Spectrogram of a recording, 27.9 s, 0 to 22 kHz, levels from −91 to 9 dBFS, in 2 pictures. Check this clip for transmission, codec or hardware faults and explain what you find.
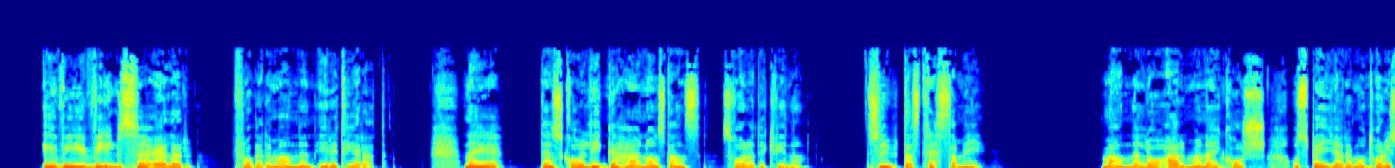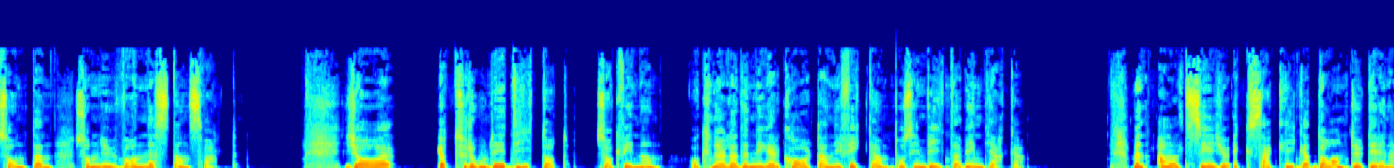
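No faults detected here.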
